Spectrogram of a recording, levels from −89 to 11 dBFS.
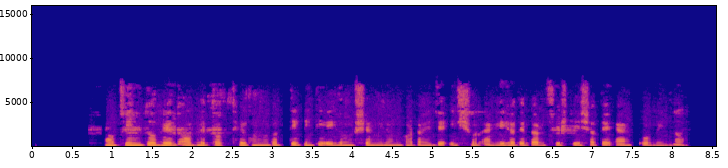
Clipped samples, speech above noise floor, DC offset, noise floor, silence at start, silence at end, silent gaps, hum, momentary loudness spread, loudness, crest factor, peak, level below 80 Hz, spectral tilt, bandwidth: under 0.1%; over 68 dB; under 0.1%; under -90 dBFS; 0.9 s; 0.4 s; 3.15-3.22 s, 7.53-7.58 s; none; 9 LU; -23 LUFS; 20 dB; -4 dBFS; -58 dBFS; -6.5 dB/octave; 7.6 kHz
